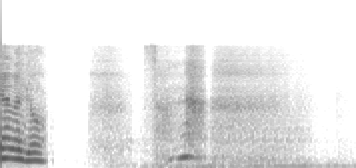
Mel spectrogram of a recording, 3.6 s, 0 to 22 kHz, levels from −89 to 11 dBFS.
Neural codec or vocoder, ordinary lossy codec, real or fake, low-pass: codec, 16 kHz in and 24 kHz out, 0.4 kbps, LongCat-Audio-Codec, two codebook decoder; none; fake; 7.2 kHz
